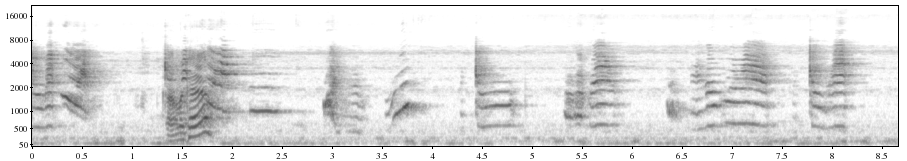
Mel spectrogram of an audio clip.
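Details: A talking parrot repeating "Allah Hoo": short, separate speech-like bursts roughly every second. Some bursts are harsh and broadband; others are clear, harmonic, rising and falling syllables. Faint indoor hum underneath.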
